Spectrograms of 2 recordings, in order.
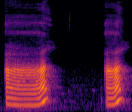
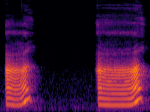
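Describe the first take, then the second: No difference in how they are said.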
